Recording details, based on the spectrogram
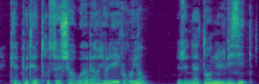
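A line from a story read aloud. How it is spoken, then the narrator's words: Cheerful. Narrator (French): fit-il gaiement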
